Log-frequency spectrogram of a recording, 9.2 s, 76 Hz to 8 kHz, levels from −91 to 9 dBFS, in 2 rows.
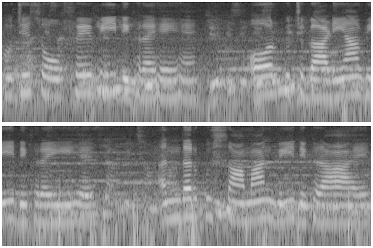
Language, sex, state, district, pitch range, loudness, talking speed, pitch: Hindi, female, Madhya Pradesh, Dhar, 190-230 Hz, -16 LUFS, 130 wpm, 205 Hz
